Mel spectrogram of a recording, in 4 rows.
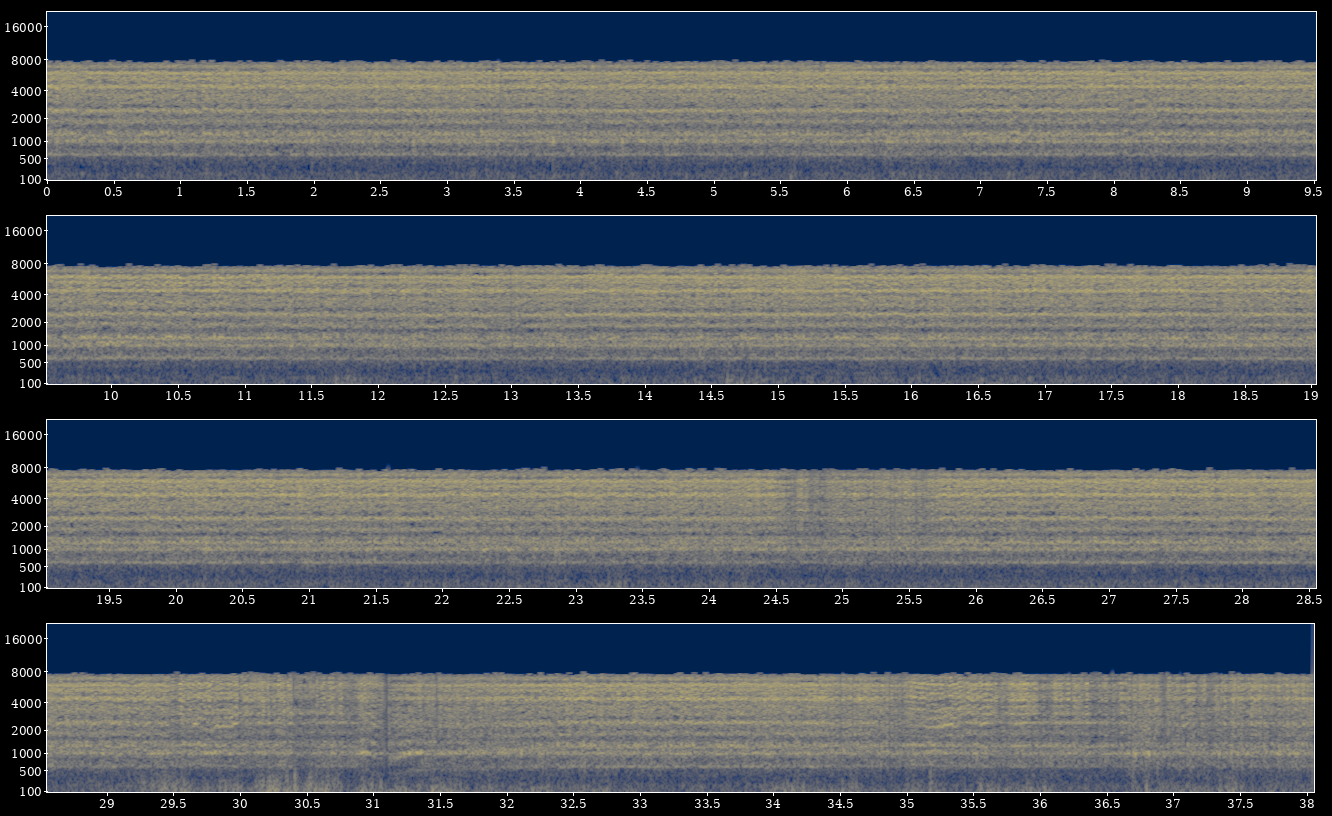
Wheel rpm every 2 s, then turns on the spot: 160, 160, 160, 160, 160, 160, 160, 160, 160, 160, 160, 160, 160, 160, 160, 150, 160, 160, 160.
none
